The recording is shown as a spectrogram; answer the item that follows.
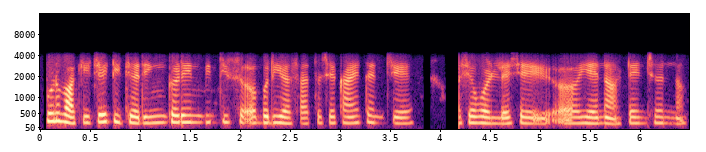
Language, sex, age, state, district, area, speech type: Goan Konkani, female, 18-30, Goa, Murmgao, urban, conversation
